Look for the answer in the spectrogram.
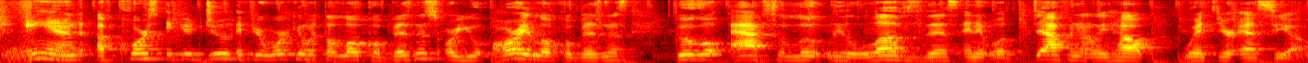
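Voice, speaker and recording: A man giving a step-by-step tutorial to camera, speaking in an upbeat, direct way. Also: on the high side. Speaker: marketing instructor. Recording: echoey room with faint music.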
